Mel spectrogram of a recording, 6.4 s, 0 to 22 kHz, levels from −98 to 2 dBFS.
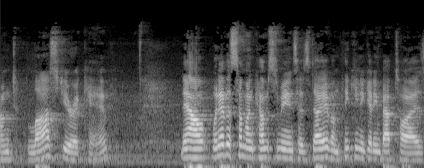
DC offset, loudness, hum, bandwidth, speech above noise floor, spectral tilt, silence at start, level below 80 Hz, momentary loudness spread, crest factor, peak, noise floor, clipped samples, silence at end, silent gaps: under 0.1%; -21 LUFS; none; 13 kHz; 23 dB; -4 dB/octave; 0 s; -48 dBFS; 15 LU; 18 dB; -4 dBFS; -45 dBFS; under 0.1%; 0 s; none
